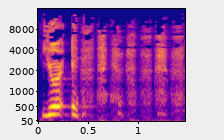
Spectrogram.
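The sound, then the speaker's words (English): A person imitates a dog panting: a quick voiced start, then a steady run of rapid, breathy huffs, fairly loud, with no other sounds around it. “Think about a dog panting after running around in the summer heat.”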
